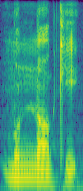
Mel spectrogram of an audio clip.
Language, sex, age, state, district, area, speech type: Tamil, male, 18-30, Tamil Nadu, Erode, rural, read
